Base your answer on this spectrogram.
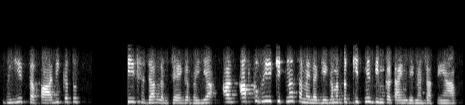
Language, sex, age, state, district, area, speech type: Hindi, female, 18-30, Uttar Pradesh, Pratapgarh, rural, conversation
